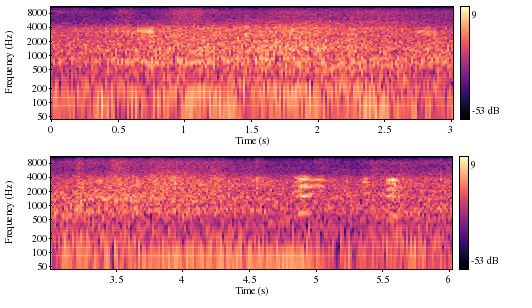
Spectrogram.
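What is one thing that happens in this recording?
Wind buffets outdoors, strongest at first.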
